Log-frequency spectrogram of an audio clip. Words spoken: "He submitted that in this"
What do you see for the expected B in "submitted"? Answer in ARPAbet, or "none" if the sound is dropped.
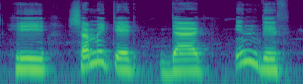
none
